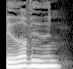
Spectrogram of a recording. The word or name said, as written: bedreviden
